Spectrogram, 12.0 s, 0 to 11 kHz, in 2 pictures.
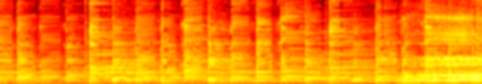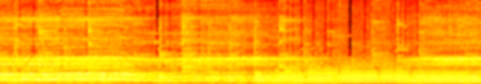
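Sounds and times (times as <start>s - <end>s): sustained musical accompaniment: 0.0s - 12.0s
sung vocal note sliding down: 5.0s - 10.3s, 11.1s - 12.0s.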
